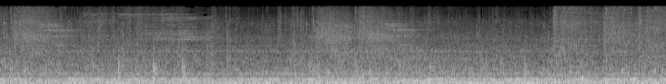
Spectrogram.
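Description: White gel splatters and splashes loudly in bursts.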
